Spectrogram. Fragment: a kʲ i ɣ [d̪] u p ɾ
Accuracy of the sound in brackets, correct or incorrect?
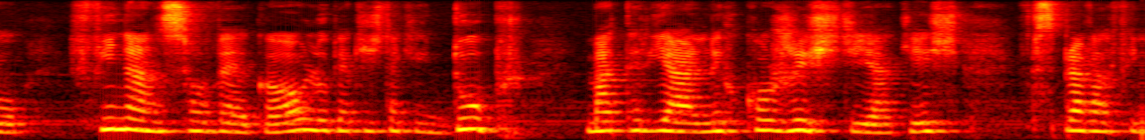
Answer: correct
